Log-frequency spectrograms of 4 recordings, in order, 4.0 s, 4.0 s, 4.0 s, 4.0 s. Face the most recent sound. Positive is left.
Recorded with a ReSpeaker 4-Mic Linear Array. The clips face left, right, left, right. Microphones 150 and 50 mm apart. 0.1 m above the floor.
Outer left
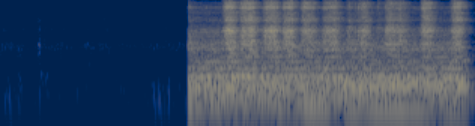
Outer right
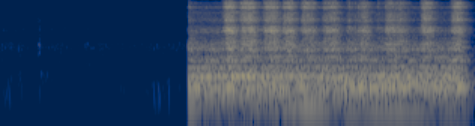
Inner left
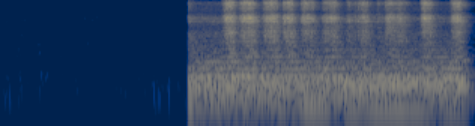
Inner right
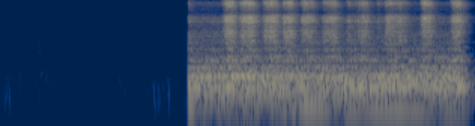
turn(degrees=-20)  # may be behind; listen again after turning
